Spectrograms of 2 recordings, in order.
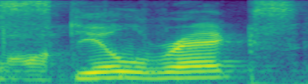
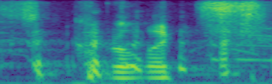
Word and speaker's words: Skrillex: Did I say it wrong? That's Skill Rex. How do you say it? Skrillex.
